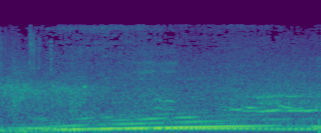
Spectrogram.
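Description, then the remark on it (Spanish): A police car's engine revs hard as it accelerates while Luke and Chris flee in it, a steady low rumble rising in pitch over a few seconds, loud and without any voices. “Luke y Chris huyen en el coche de la policía.”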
